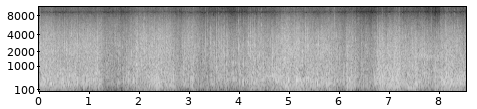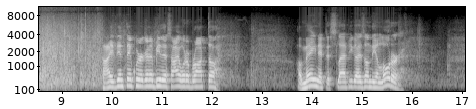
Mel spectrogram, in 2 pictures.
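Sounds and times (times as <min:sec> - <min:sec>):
plastic sheeting crinkling: 0:00.0 - 0:13.4.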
